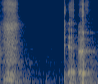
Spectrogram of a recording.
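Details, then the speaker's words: Person with stomach bloating and nausea during a bout of fast hiccups: short breathy catch, pause, then a voiced throaty belch bringing up swallowed gas. "完了，完了，我还没打赢。反位反着反着就开始打嗝了。本来一开始那几口是反胃的，然后就开始打嗝了。"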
